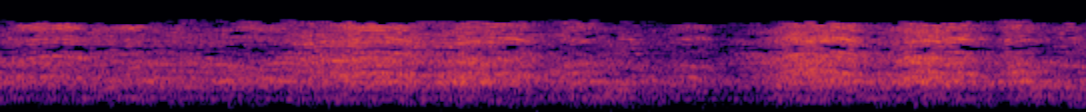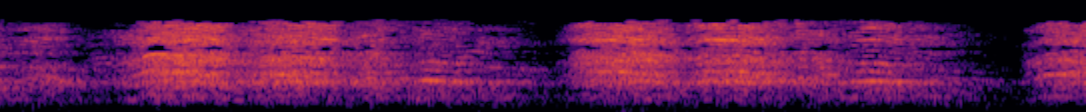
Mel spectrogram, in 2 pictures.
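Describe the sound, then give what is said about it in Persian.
Massed voices of a crowd chant slogans at a religious seminary rally, a dense, loud roar that swells and dips in rhythmic waves and never drops out. “آنان که میشنوند و مینویسند بدانند این صدای فیضیه است، این صدای حوزه علمیه است”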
